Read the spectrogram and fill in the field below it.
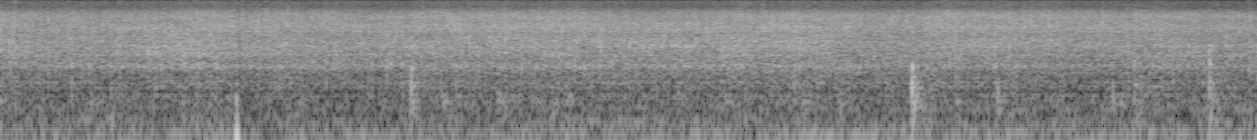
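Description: Chicken pieces fry in a pan for a curry with pointed gourd, potato and tomato, giving a loud, continuous sizzle with occasional sharp stirring clinks close by and no talking.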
